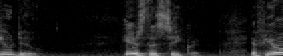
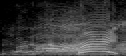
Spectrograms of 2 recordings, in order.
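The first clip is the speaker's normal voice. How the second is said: excited shout; 11 semitones higher than usual. Acted. Exclaims in speech climax.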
